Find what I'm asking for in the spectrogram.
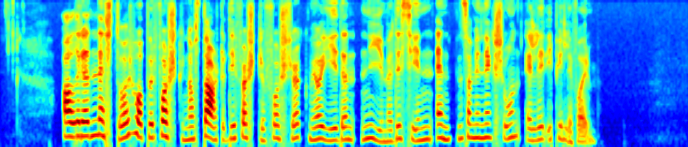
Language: Norwegian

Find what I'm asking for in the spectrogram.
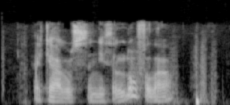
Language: Kabyle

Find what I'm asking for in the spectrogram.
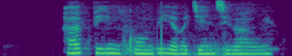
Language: Kinyarwanda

